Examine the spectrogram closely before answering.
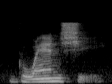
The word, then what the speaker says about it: guanxi: Now, Wu explains this through the use of a Chinese concept pronounced guanxi, G-U-A-N-X-I, which is essentially to have a relationship with.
